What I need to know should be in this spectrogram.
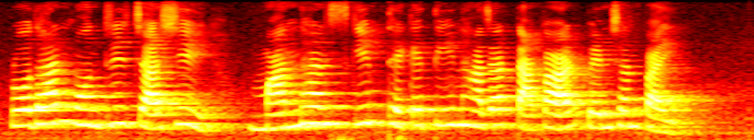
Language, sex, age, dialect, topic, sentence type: Bengali, female, 25-30, Northern/Varendri, agriculture, statement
